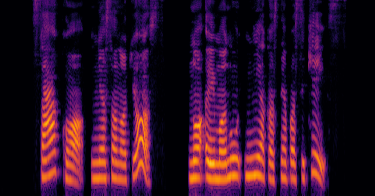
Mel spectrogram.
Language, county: Lithuanian, Kaunas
